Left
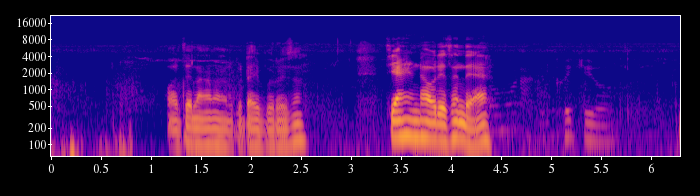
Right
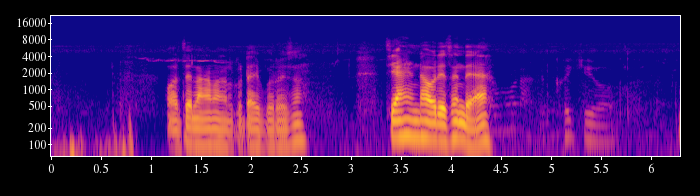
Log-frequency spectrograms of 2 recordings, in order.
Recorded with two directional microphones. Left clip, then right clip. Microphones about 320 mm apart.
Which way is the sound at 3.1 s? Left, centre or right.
Right.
